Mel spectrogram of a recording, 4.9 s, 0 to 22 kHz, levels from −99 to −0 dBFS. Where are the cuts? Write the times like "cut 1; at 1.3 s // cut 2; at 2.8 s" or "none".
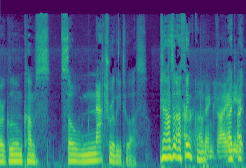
cut 1; at 3.2 s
